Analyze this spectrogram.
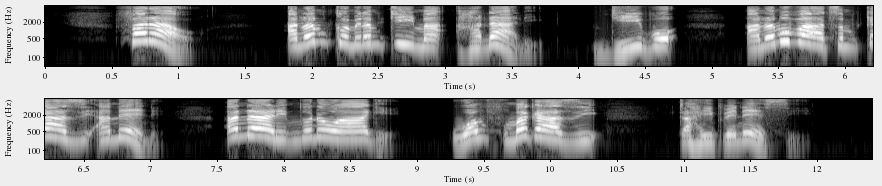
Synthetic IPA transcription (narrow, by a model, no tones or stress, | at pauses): faɾaɔ̰ | anam̩kɔmɛɾam̩timaɦaɗaɗḭ | ndipɔ | anamupat͡sam̩kaziʔamɛnɛ | analim̩ŋɔnɔwak̬ɛ̰ | waɱ̩fumakazi | taɦipɛnɛːsi̥̰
